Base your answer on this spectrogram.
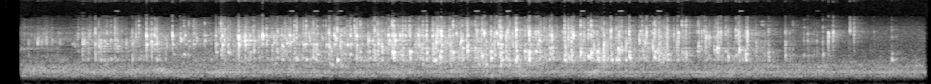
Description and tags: Recording I made of a rain stick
